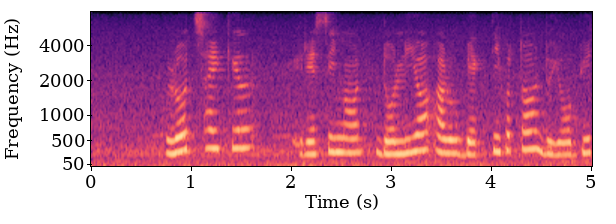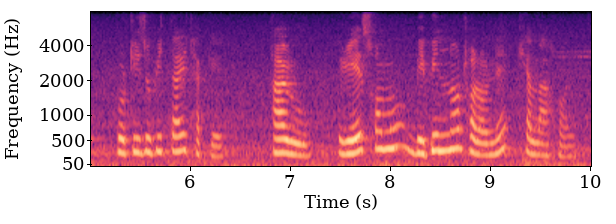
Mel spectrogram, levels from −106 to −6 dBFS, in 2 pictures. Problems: none marked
